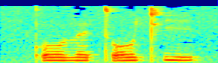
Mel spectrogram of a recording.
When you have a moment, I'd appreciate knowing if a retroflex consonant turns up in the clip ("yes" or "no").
no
